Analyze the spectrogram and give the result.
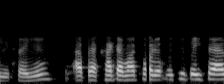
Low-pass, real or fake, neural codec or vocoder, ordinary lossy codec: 3.6 kHz; fake; codec, 16 kHz, 4 kbps, X-Codec, HuBERT features, trained on balanced general audio; Opus, 64 kbps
